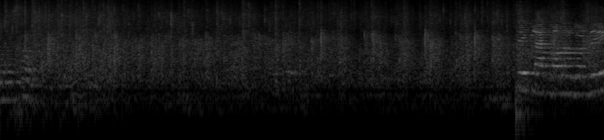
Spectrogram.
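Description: An audience at a Nepali church convention in Morang claps steadily to welcome guests and the chairperson, with a speaker's voice running over the sustained, moderately loud applause.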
